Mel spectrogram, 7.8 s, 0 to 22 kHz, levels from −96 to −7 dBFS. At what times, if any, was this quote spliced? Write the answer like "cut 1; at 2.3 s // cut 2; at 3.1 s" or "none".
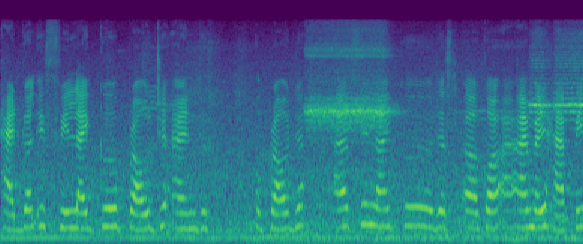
none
